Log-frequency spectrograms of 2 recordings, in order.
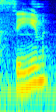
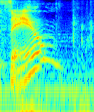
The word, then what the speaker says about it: Seam: Seam literally tells you how their name is pronounced and it's not seam. Wait, what? What? How do you pronounce it? Sam. Like Sam and Cat.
